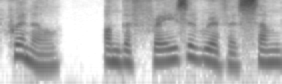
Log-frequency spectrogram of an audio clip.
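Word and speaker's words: Quesnel: mil from the town of quinel pronounced quinnel on the Fraser River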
